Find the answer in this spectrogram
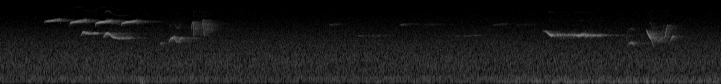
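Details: Blue-and-white flycatcher in satoyama woodland, giving thin high whistles that drop in pitch, a short quiet gap with faint distant notes, then a later falling whistle and brief buzzy trill.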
